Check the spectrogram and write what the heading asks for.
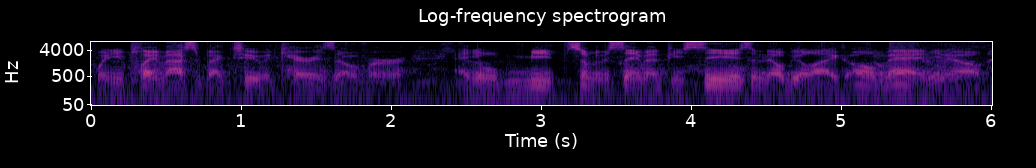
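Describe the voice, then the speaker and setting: A man's voice: on the low side, steady tone, fairly quick. A man giving casual commentary on a game run, chatty and explaining with plenty of fillers. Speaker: marathon commentator.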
